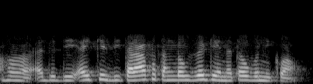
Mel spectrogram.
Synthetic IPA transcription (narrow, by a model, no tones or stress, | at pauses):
ɦoɐ̰dudiʔɐjkibitɐɾakʰotɐŋlɐwzɐɡenɐtɐwbɐnikʰwa̰w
